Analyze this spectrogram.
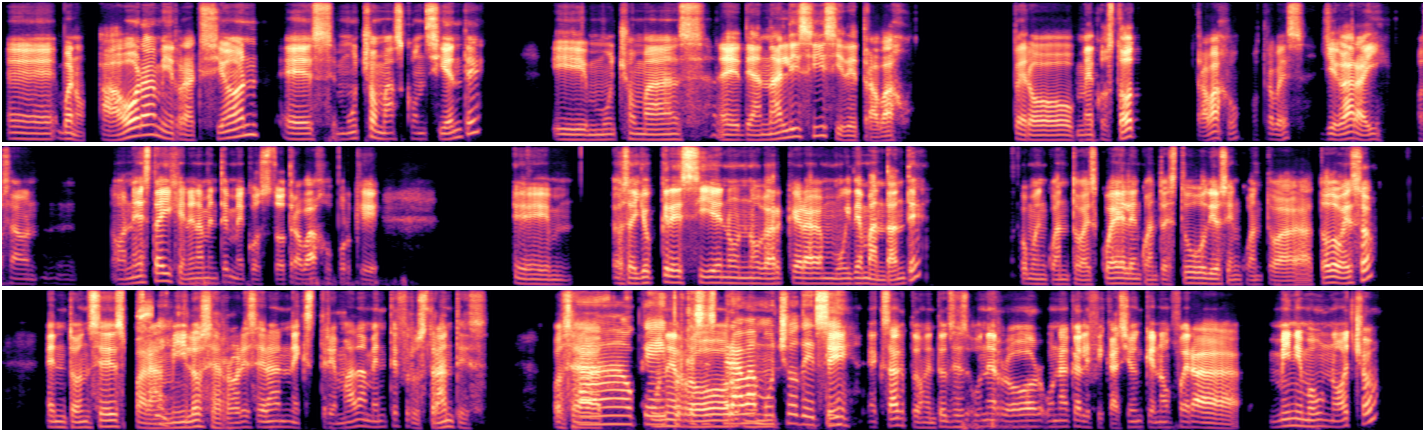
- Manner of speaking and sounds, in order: other background noise; "genuinamente" said as "genenamente"; tapping
- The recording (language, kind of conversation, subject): Spanish, podcast, ¿Qué papel juegan los errores en tu aprendizaje?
